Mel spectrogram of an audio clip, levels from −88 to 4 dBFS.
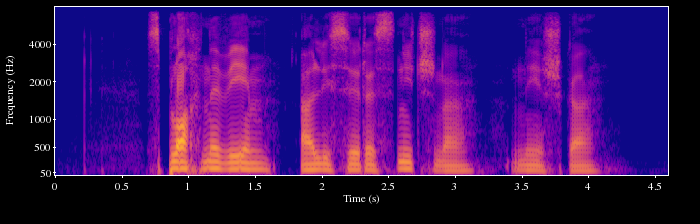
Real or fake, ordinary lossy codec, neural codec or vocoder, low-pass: fake; none; vocoder, 44.1 kHz, 128 mel bands every 256 samples, BigVGAN v2; 7.2 kHz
